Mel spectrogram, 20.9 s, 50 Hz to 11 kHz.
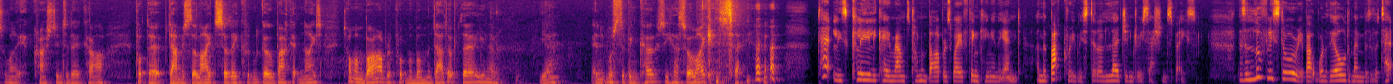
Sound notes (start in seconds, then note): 10.6 laughs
